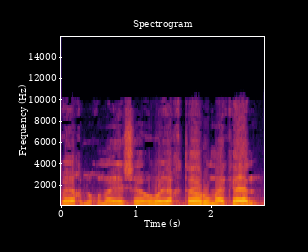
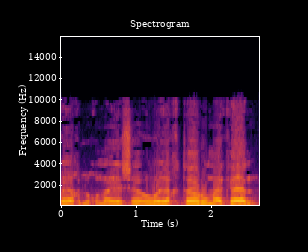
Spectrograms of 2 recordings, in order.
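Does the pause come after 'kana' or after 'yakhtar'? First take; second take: after kana; after kana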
